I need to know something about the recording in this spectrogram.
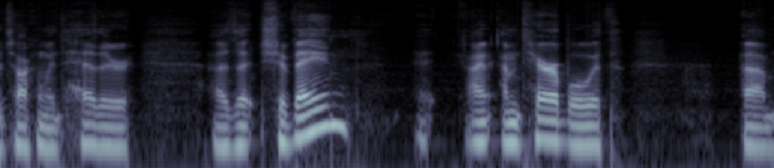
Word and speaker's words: Chauvin: Is it Chauvin? I'm terrible with That is pronunciations, but did I get it right? Chauvin.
